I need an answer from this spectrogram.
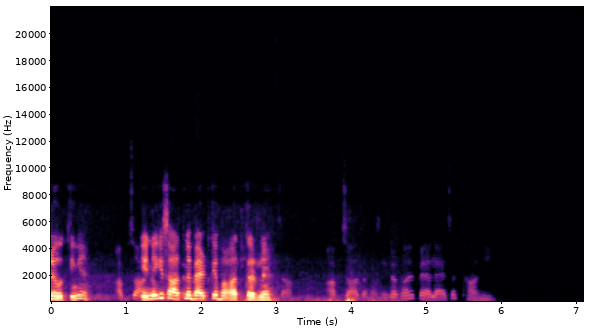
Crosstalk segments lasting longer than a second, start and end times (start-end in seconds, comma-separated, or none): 1.2-2.9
